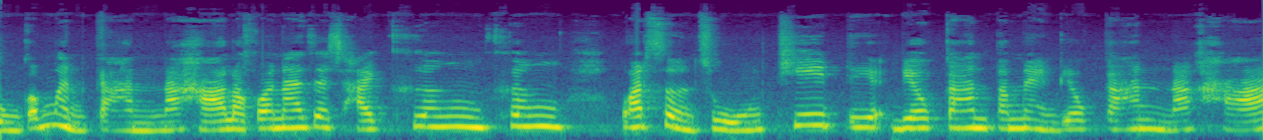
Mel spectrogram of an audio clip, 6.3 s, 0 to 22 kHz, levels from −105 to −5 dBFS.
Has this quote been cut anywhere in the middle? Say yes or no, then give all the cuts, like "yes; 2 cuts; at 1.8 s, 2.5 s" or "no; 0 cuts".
no; 0 cuts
